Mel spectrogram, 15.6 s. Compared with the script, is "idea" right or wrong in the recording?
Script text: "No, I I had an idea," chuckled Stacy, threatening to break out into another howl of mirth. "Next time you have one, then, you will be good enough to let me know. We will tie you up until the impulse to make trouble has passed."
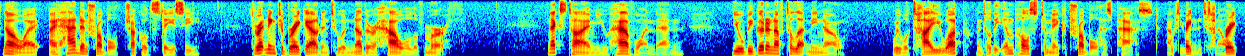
wrong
